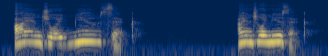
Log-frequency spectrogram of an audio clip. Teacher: I'm making this key change in pitch on the word music because that's my focus word the word that receives the most stress the verb and joy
